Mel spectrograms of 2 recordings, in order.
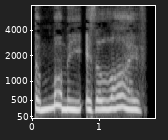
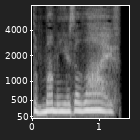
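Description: First: High, loud terrified shout; panicked cry. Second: Terrified. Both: Acted. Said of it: "The horrifying thought swept through".

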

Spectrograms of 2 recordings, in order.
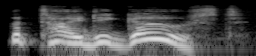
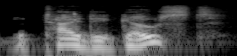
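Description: First: Higher, slow, knowing emphasis; amused confirmation. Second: Slow, worried rising question; puzzled question. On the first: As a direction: confirm it with relish. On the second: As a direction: echo it back in confusion. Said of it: "Mister Webb looked worried". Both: Acted.

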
